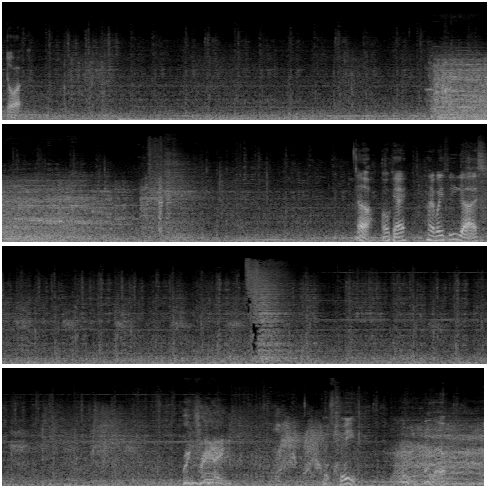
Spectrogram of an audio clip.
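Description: Heavy armored footsteps tread on a hard floor.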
